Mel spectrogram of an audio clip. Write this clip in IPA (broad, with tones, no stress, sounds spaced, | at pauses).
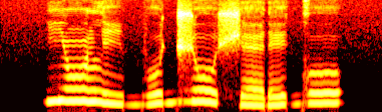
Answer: j ɔ̃˧ l i˨ b o˨˦ d͡ʒ o˦˨ ʃ ɛ˨ ɾ e˧ ɡ o˧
